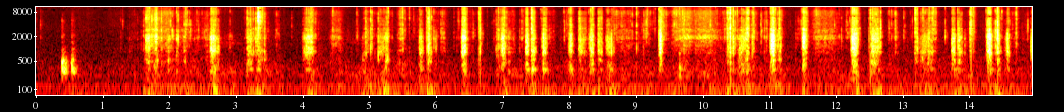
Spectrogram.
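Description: A metal dip pen nib scratches across a flat sheet of textured Korean paper while writing Latin words. The sound is a steady run of short, dry, bright scratching strokes separated by brief quiet pauses, with almost no low end.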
